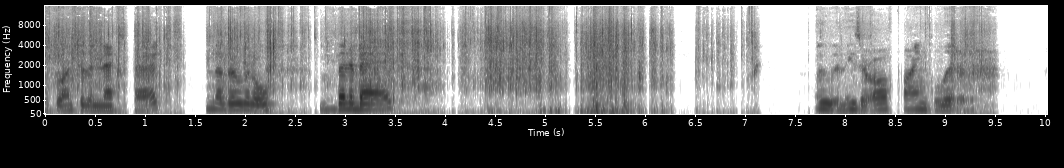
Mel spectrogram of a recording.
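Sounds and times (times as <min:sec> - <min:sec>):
plastic bag crinkling: 0:00.0 - 0:07.2.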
